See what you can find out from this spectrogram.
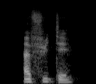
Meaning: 1. to sharpen; to whet (e.g. a tool) 2. to hone (a skill) 3. to eat 4. to dance 5. to mount on a gun carriage
- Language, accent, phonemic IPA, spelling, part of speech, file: French, France, /a.fy.te/, affûter, verb, LL-Q150 (fra)-affûter.wav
